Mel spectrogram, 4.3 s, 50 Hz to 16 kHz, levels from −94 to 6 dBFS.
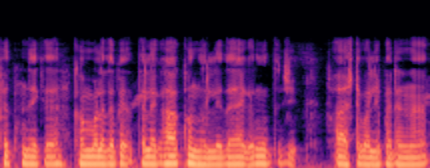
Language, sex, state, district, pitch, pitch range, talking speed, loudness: Tulu, male, Karnataka, Dakshina Kannada, 115 Hz, 110-120 Hz, 155 wpm, -14 LUFS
